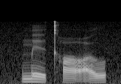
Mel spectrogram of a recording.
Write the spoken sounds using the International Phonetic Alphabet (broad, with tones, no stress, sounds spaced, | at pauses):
m e˥˩ ɪ̯ kʰ ɑ̰˨˩˦ ʊ̯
